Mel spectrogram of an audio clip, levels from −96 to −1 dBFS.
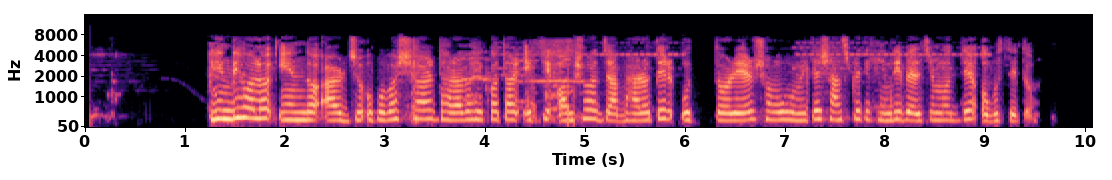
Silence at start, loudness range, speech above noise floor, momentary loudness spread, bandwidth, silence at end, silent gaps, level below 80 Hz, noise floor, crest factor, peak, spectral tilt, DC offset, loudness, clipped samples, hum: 0.05 s; 2 LU; 59 dB; 8 LU; 7.8 kHz; 0.55 s; none; -60 dBFS; -74 dBFS; 16 dB; 0 dBFS; -3 dB/octave; under 0.1%; -15 LUFS; under 0.1%; none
